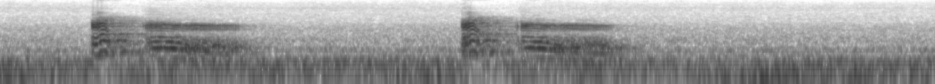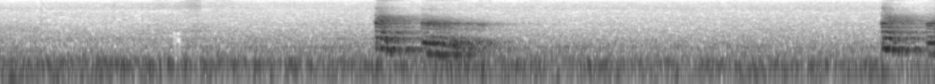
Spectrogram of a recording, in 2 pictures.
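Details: Tokay gecko at night giving repeated abrupt two-part croaks, each a quick harsh bark-like syllable, spaced two to four seconds apart, four calls in all, over continuous low nighttime background hiss.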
